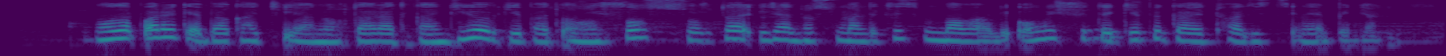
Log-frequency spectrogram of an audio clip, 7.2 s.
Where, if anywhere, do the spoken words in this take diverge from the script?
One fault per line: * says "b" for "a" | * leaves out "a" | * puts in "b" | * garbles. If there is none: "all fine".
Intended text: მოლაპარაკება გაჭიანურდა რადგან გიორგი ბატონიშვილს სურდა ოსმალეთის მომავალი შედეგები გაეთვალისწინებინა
* puts in "ირან"
* puts in "ომის"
